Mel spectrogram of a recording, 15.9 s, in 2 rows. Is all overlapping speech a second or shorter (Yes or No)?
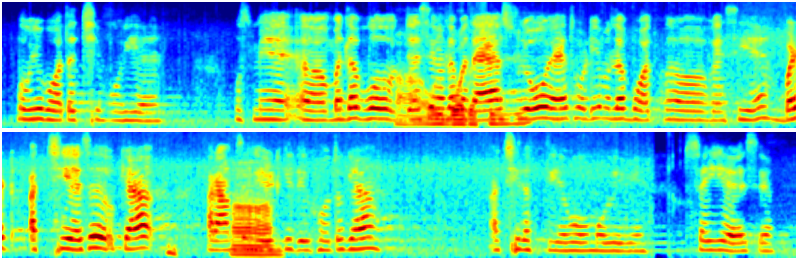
No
